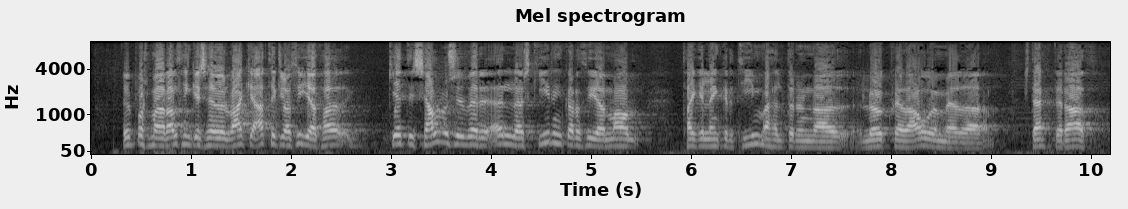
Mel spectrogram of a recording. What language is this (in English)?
Icelandic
